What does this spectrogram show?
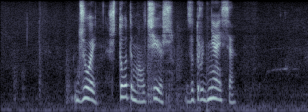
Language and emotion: Russian, angry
